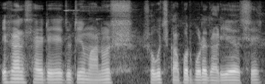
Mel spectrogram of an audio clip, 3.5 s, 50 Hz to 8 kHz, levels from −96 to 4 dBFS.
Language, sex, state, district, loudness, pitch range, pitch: Bengali, male, West Bengal, Alipurduar, -20 LUFS, 105-115 Hz, 110 Hz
